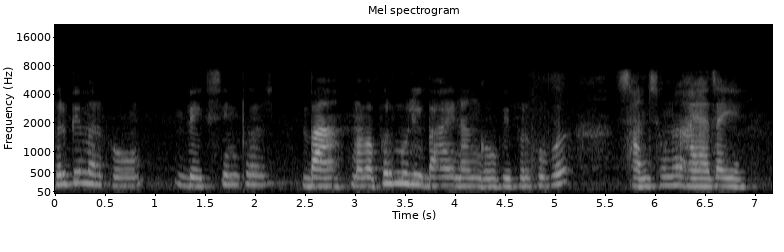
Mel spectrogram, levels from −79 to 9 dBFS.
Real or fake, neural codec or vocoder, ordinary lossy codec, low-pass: real; none; AAC, 32 kbps; 7.2 kHz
